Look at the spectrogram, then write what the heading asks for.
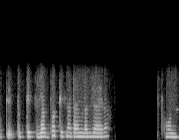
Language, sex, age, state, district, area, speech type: Hindi, female, 18-30, Madhya Pradesh, Katni, urban, conversation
